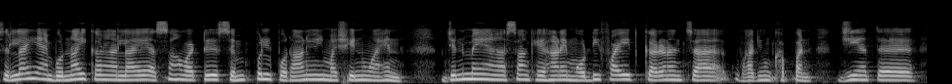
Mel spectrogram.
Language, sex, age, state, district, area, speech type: Sindhi, female, 45-60, Gujarat, Kutch, urban, spontaneous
